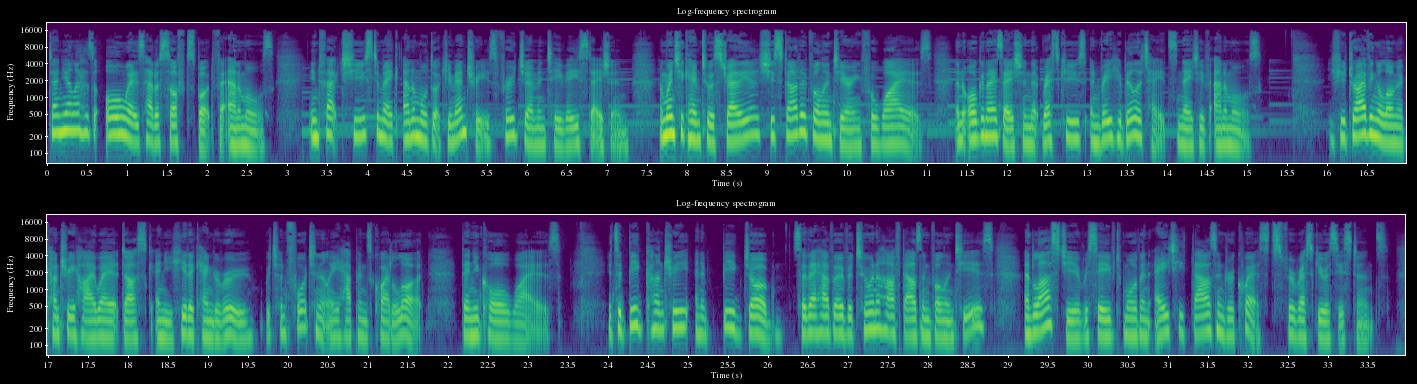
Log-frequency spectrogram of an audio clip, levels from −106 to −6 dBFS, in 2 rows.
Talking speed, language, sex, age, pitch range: 160 wpm, English, female, 30-49, 145-195 Hz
